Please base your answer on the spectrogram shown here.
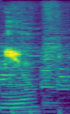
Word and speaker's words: Mew: Is that how you say it, right? Or is it Mew? Or Mew? I think it's Mew, like the Pokemon.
